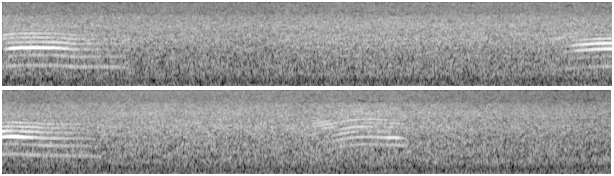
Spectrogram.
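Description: Black domestic cat meowing three times, each meow rising then falling in pitch, the last one shorter and fainter. A steady waterfall rush runs underneath.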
